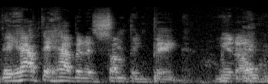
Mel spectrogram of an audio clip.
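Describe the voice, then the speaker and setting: The speaker is a man. His voice comes with noticeable background noise. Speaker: stand-up comedian. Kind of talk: radio interview answer. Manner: conversational, casual, hesitant.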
